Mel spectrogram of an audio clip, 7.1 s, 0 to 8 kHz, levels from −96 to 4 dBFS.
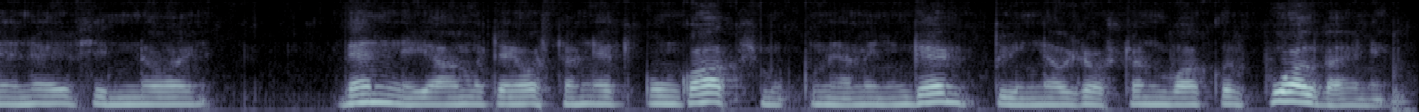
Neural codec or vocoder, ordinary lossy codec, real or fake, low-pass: codec, 16 kHz, 4.8 kbps, FACodec; none; fake; none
